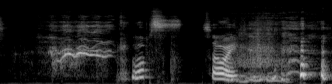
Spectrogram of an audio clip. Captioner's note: both laughing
